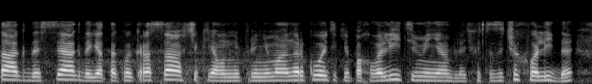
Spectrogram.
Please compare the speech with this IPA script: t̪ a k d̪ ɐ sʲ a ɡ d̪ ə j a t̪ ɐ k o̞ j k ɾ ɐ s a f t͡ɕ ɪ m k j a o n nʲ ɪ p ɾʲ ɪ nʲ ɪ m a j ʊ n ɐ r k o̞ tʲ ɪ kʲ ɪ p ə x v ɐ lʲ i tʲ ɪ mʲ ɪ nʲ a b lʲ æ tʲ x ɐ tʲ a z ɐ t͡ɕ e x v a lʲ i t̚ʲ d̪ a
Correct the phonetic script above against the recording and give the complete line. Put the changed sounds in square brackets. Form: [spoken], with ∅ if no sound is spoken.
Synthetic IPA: t̪ a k d̪ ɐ sʲ a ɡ d̪ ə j a t̪ ɐ k o̞ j k ɾ ɐ s a f t͡ɕ ɪ [∅] k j a o n nʲ ɪ p ɾʲ ɪ nʲ ɪ m a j ʊ n ɐ r k o̞ tʲ ɪ kʲ ɪ p ə x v ɐ lʲ i tʲ ɪ mʲ ɪ nʲ a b lʲ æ tʲ x ɐ tʲ a z ɐ t͡ɕ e x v [ɐ] lʲ i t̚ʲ d̪ a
